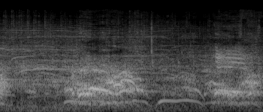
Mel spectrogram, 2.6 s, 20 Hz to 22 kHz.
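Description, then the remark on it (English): A crowd at a football game between the Bearcats and Bay High roars and cheers as the Bearcats drive past the 50-yard line, a dense wash of voices with individual shouts rising above it, swelling loud, easing briefly, then surging again. “The place is going nuts.”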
